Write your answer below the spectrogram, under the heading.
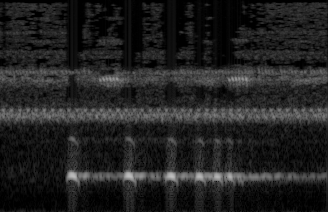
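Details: Owl calling at night: a series of five or six mellow hoots, the first ones spaced widely, then quickening and running together toward the end, over a steady high-pitched whine in the background.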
